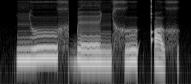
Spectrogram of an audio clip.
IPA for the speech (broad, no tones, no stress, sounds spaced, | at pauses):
ɲ ɯː x ɓ eː ɲ x ɯ ʔ qʼ ɯ x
